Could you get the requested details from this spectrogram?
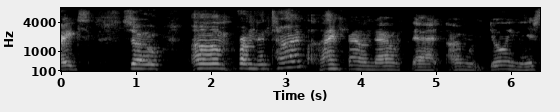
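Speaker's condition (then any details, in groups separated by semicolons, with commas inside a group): Cerebral palsy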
